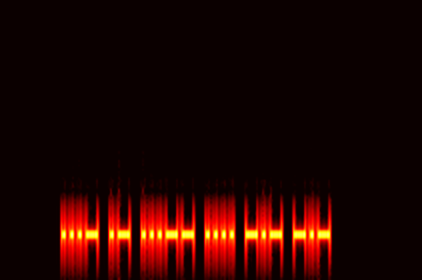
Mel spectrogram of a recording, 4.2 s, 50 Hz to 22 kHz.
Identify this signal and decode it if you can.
Morse code, heard as a keyed tone, about 31 wpm, 700 Hz. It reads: VA3HKK
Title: DXCC-100 Call Signs - 6 Characters - Repeated 2x - 30wpm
